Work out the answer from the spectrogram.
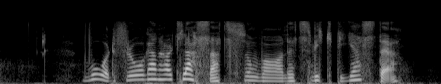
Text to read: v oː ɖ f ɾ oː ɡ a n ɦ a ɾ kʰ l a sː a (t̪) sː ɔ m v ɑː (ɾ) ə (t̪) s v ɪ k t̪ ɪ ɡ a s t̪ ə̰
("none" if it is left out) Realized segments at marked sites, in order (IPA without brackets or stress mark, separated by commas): t̪, l, t̪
